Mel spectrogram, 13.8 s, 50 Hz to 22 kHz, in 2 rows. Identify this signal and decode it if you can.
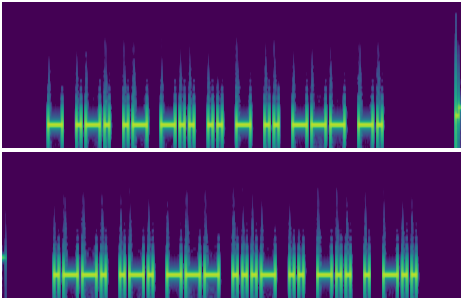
Morse code, heard as a keyed tone, about 17 wpm, 700 Hz. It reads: TRADITION PROVIDED
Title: Sentences from Top 1500 Words - New Word Drill - 17wpm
